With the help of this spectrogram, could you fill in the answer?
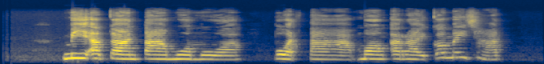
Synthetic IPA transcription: miː˧ʔaː˧kaː˧nt̪aː˧mu˧ɐmu˧ɐ | pu˨˩ət̪ːaː˧mɔː˧ŋʔa˧ɾa˧jkɔː˥˩ma˥˩jt͡ɕʰa˦˥t̪̚

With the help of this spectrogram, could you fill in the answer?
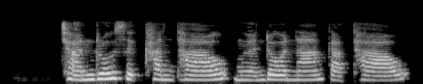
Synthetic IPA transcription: t͡ɕʰa˦˥nɾuː˦˥sɯ˨˩kʰːa˧nt̪ʰaː˦˥wmɯ˩˦əndoː˧nːaː˦˥mka˨˩p̚t̪ʰːaː˦˥w

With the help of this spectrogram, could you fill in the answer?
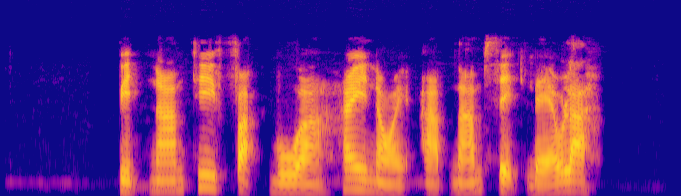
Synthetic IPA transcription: pi˨˩t̪̚naː˦˥mt̪ʰiː˥˩fa˨˩k̚bu˧ɐha˥˩jnɔ˨˩jʔaː˨˩p̚naː˦˥mse˨˩t̪̚lɛː˦˥wla˧˩ʔ

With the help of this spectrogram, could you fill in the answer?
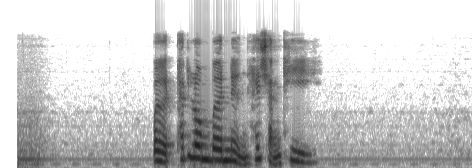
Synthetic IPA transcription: pɤː˨˩t̪̚pʰa˦˥t̪̚lo˧mbɤː˧nːɯ˨˩ŋha˥˩jt͡ɕʰa˦˥nt̪ʰiː˧

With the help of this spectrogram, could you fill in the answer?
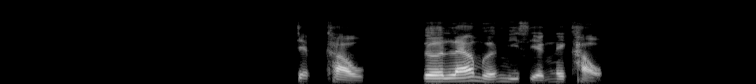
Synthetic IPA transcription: t͡ɕe˨˩p̚kʰa˨˩w | dɤː˧nlɛː˦˥wmɯ˩˦ənmiː˧si˩˦əŋna˧jkʰa˨˩w

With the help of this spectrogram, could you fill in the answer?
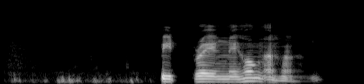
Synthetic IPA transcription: pi˨˩t̪̚pʰɾeː˧ŋna˧jɦɔ˥˩ŋʔaː˧ɦa̰ː˩˦n

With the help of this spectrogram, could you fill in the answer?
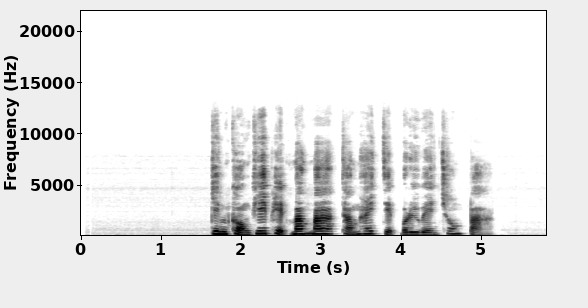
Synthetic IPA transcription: ki˧nkʰɔː˩˦ŋt̪ʰiː˥˩pʰe˨˩t̪̚maː˥˩k̚maː˥˩k̚t̪ʰa˧mɦa˥˩jt͡ɕe˨˩p̚bɔː˧ɾi˦˥weː˧nt͡ɕʰɔ˥˩ŋpa̰ː˨˩k̚

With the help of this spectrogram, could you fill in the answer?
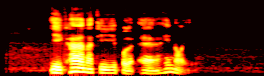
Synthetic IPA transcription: ʔiː˨˩k̚haː˥˩naː˧t̪ʰiː˧pɤː˨˩t̪̚ʔɛː˧ɦa˥˩jnɔ̰˨˩j

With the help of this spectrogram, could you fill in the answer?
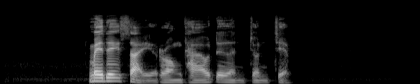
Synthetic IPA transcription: ma˥˩jda˥˩jsa̰˨˩jɾɔː˧ŋt̪ʰaː˦˥wdɤː˧nt͡ɕo˧nt͡ɕe˨˩p̚

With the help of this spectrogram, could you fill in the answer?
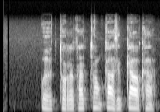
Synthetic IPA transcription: pɤː˨˩t̪ʰːoː˧ɾa˧t̪ʰa˦˥t̪̚t͡ɕʰɔ˥˩ŋkaː˥˩wsi˨˩p̚kaː˥˩wkʰa˥˩ʔ

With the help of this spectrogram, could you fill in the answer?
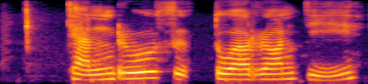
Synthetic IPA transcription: t͡ɕʰa˦˥nɾuː˦˥sɯ˨˩k̚t̪u˧ɐɾɔː˦˥nt͡ɕiː˩˦

